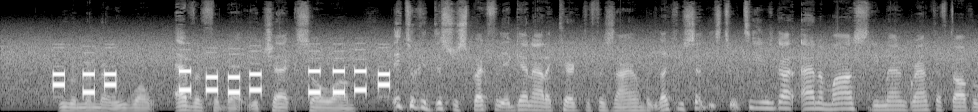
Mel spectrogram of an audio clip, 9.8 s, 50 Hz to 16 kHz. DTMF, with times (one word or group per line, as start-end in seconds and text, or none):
0.5-1.2 020
1.8-2.6 6415
3.1-3.9 3360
